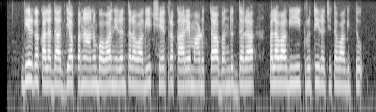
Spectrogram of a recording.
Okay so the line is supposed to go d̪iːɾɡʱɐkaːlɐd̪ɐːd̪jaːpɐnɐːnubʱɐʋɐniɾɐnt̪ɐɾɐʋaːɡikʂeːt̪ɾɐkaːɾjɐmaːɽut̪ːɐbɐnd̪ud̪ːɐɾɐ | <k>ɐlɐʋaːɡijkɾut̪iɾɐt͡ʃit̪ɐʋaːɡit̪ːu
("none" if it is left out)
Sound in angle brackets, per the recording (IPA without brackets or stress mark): p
